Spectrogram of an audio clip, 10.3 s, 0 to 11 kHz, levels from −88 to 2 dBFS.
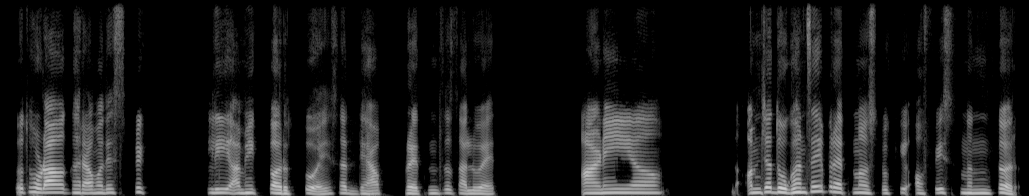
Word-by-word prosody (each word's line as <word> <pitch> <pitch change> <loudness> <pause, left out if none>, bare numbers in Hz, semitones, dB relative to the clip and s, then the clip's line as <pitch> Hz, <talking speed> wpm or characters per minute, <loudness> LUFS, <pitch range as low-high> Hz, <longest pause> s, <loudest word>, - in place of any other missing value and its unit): तो 230 - -2
थोडा 225 -2 +6
घरामध्ये 205 0 0
स्ट्रिक्टली 210 -1 -7
आम्ही 200 +1 +1
करतोय 170 -5 +1
सध्या 165 -3 -2 0.3
प्रयत्न 180 +1 0
तर 195 - -5
चालू 170 -1 -2
आहेत 150 -2 0 1.0
आणि 210 +2 +3
अ, 210 - +2 1.1
आमच्या 215 +5 +2
दोघांचाही 240 +4 +4
प्रयत्न 235 -5 -1
असतो, 190 -2 -3
की 210 - -5
ऑफिसनंतर 190 -1 -1
200 Hz, 110 wpm, -26 LUFS, 180-215 Hz, 1.1 s, थोडा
